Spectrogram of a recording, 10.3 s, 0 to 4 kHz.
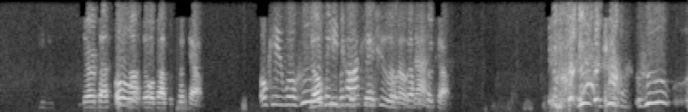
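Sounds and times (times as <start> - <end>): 
speech: 0.6 - 6.8, 8.2 - 10.3
person coughing in hacking bursts: 8.2 - 10.3.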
